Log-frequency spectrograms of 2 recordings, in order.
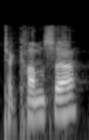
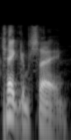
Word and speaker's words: Tecumseh: Sometimes you'll hear it pronounced Tecumseh, but it's Tecumseh.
